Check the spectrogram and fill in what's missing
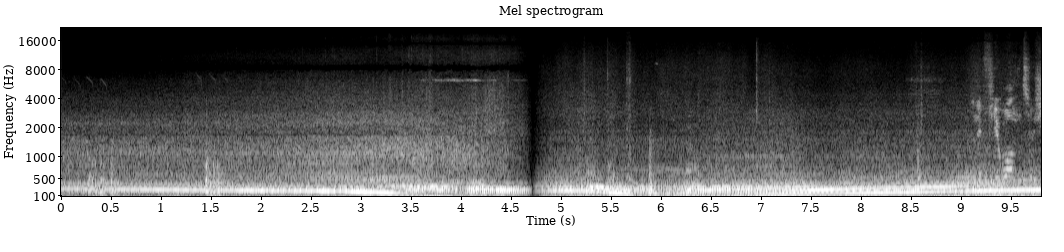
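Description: A Lotus sports car's exhaust drones loudly and steadily while driving, rising and falling with throttle and gear changes and briefly dropping out near the middle, with people talking over it.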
